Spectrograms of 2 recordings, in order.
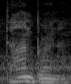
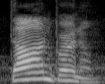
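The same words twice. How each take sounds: First: Soft hushed voice naming Don Burnham; whispered name. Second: Louder, the name Don Burnham called out and falling; announcing the other self. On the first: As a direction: murmur the name close behind his shoulder. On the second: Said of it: "that other guy would pop up". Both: Retold or imitated.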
